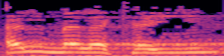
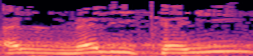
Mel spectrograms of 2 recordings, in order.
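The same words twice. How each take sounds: First: Slow "الملكين" as al-malakayn; fatha on the lam. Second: Slow "الملكين" as al-malikayn; kasra on the lam. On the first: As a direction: stretch out "الملكين" with an A after the lam. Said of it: "بفتح اللام". ("الملكين" بفتح اللام) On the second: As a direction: stretch out "الملكين" with an I after the lam. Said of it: "وإذا قلنا بكسر اللام". ("الملكين" بكسر اللام) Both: Shown as a demonstration.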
